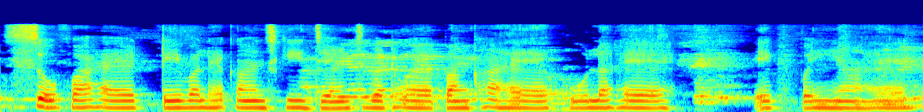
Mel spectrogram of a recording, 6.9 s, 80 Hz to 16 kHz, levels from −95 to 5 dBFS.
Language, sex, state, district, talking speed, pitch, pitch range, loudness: Hindi, female, Punjab, Pathankot, 155 wpm, 185 Hz, 180-190 Hz, -18 LUFS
